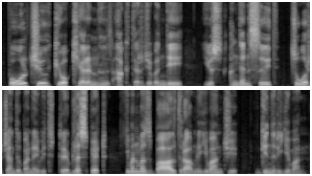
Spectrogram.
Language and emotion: Kashmiri, neutral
